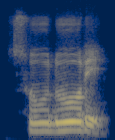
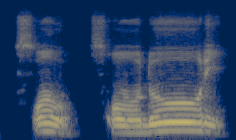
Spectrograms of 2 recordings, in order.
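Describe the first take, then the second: First: Suduri with light thin s; light sod; wrong thin sod. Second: Suduri with heavy dark s; slow, full thick suduri; thick sod; correct thick sod. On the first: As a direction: demo the error: thin Suduri. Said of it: "Nah, itu tipis". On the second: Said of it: "Tapi harus tebal". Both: Shown as a demonstration.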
